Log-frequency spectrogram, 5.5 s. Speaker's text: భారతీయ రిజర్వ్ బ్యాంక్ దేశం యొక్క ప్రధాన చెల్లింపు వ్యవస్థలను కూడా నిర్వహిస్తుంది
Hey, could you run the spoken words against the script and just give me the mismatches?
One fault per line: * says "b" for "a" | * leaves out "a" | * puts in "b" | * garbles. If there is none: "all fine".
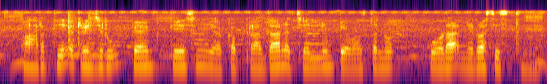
all fine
